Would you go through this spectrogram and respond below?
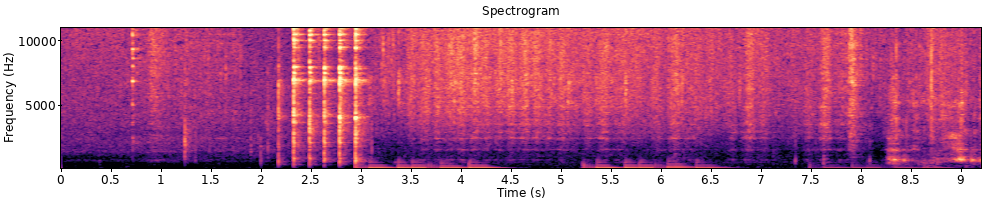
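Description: Garlic and millet sizzle and crackle in a hot pan while being stirred, a steady loud frying hiss with repeated scraping stir strokes and some pulsing tonal bursts over nine seconds.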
